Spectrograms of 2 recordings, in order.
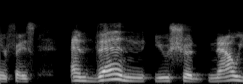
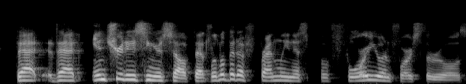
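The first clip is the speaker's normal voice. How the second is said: normal talking voice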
